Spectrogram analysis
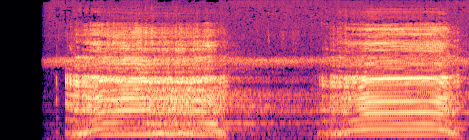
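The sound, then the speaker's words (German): Two long, deep bellowing roars from a red deer stag in the rut, each a sustained harmonic groan lasting about two seconds, loud with a brief pause between them. “Mit diesem Hirschröhren möchte ich Sie zur heutigen Klangkunstsendung begrüßen.”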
